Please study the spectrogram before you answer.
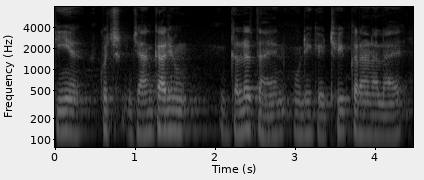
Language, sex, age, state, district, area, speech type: Sindhi, male, 60+, Uttar Pradesh, Lucknow, urban, spontaneous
